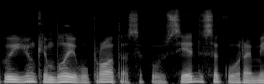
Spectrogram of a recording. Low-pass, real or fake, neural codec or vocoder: 14.4 kHz; fake; vocoder, 44.1 kHz, 128 mel bands, Pupu-Vocoder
